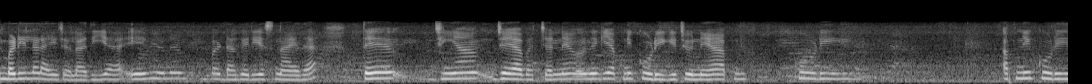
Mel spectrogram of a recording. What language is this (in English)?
Dogri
